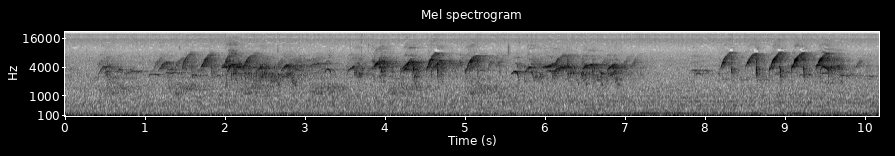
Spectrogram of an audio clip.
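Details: White-eye calling with clusters of thin, high, rapidly repeated downslurred chirps, several tight runs of four or five notes, with constant low-pitched background hum beneath.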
